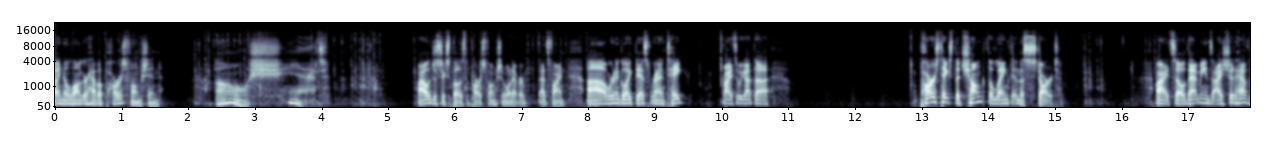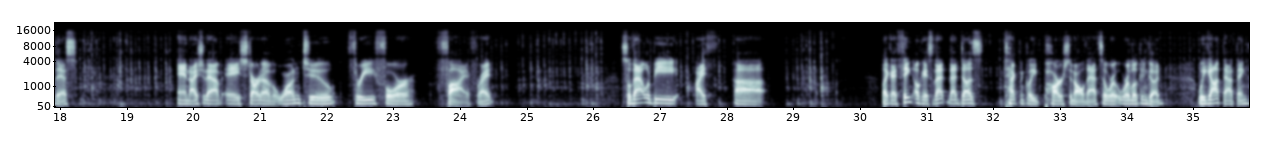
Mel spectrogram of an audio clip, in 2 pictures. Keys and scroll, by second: 0.0-8.3 typing, 1.9 Tab, 2.1 ctrl+c, 2.3 ctrl+c, 3.8 ctrl+c, 16.0-20.9 typing, 23.9 typing, 24.2 ctrl+a, 24.3 ctrl+a, 24.5 ctrl+a, 24.9 ctrl+a, 25.1 ctrl+c, 25.3 ctrl+c, 25.5-29.5 typing, 26.5 ctrl+a, 27.7 ctrl+c, 31.3-35.8 typing.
